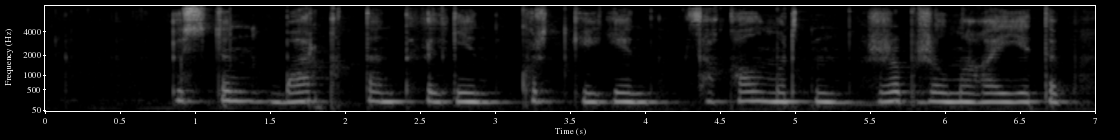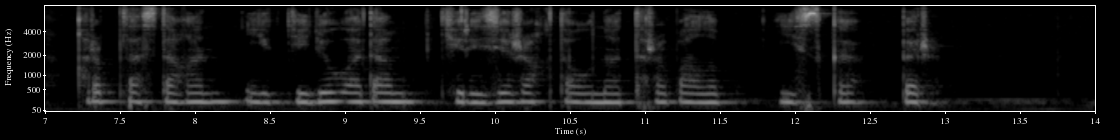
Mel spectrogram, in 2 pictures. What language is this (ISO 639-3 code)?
kaz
